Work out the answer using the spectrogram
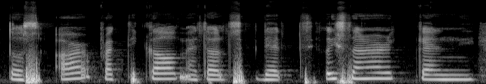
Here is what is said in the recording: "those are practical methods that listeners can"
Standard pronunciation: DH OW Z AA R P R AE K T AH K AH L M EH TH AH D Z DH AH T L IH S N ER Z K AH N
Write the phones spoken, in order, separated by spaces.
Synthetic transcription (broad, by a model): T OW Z AA R P R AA K T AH K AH L M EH T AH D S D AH T L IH S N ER K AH N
